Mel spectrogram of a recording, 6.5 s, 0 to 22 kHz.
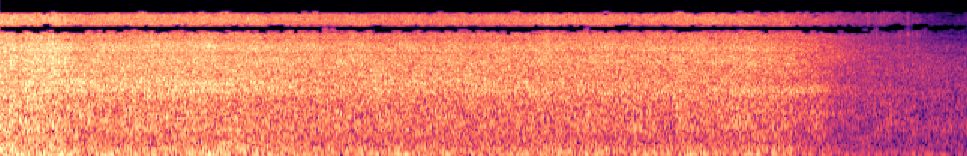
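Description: N700-series Shinkansen bullet train passing at speed: a loud, steady rush of air and wheels on rail that fades away about five and a half seconds in.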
